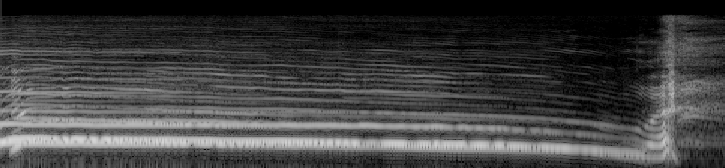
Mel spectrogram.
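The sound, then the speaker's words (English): People howl like wolves in one long, loud sustained note that slowly sinks in pitch for about four seconds, then dips sharply and breaks off into a breathy burst. “will you will you howl out with us?”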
